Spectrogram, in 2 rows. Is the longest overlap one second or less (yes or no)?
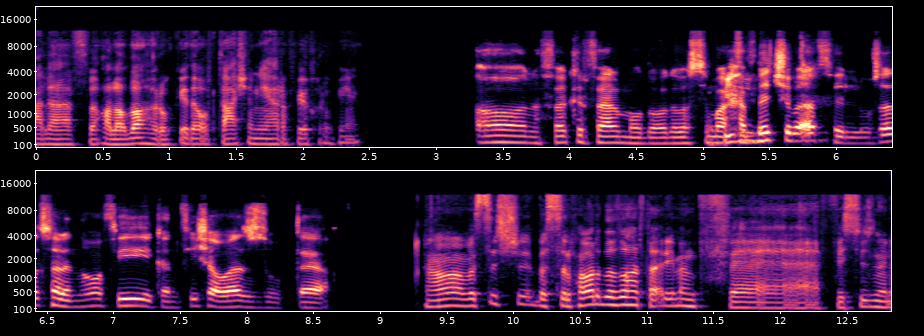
yes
